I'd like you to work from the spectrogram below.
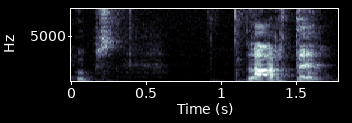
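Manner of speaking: ordinary talk, nothing marked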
